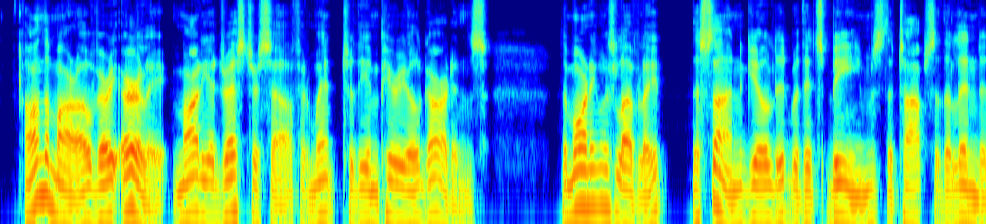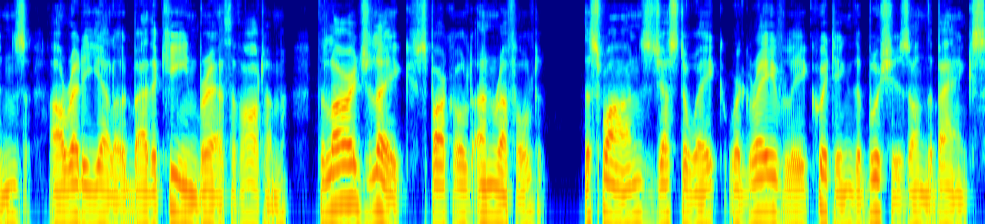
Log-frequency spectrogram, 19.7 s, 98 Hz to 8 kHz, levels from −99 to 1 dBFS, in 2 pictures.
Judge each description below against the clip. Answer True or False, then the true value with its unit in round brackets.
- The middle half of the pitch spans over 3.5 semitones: False (3.2 semitones)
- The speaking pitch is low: True (105 Hz)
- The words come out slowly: False (165 wpm)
